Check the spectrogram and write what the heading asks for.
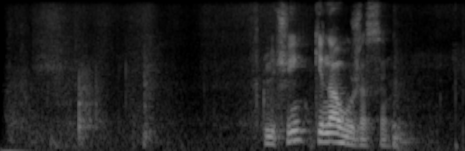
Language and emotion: Russian, neutral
